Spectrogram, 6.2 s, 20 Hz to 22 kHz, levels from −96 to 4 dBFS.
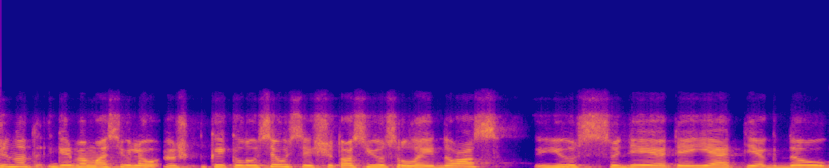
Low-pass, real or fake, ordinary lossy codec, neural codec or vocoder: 7.2 kHz; real; Opus, 16 kbps; none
